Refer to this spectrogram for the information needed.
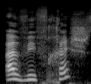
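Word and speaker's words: Daði Freyr: Ça s'écrit Daddy Frère, mais apparemment ça se prononce donc AV Fresh, c'est ça ah, D'après David.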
